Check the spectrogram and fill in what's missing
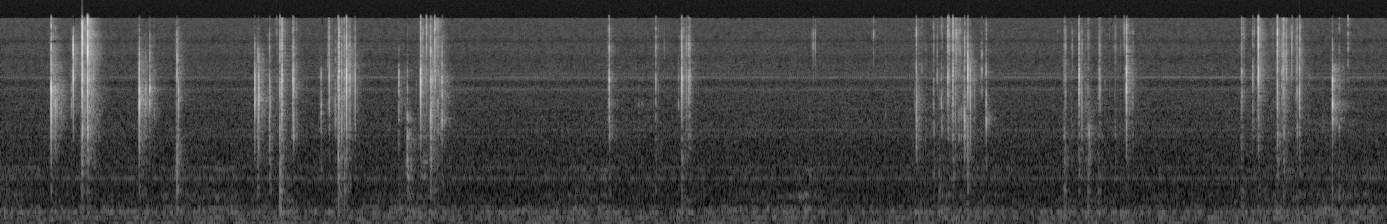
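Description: A small metal knife with a blue handle scrapes and cuts the grid-scored surface of a hand-held green, pink and blue solid soap bar, so crumbly soap cubes break off and fall. Bright, crisp crunches and sharp clicks come in irregular bursts, each dying away instantly, over a quiet, steady low hum.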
